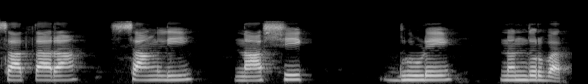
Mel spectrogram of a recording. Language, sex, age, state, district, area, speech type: Marathi, female, 30-45, Maharashtra, Thane, urban, spontaneous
